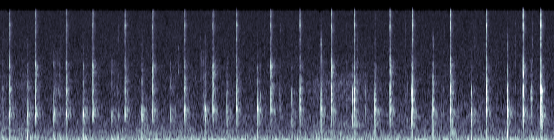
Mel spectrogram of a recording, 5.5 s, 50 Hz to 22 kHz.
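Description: A red camo plastic PS4 game controller is held up in both hands while fingertips click its triggers and shoulder buttons. Quick, dry plastic clicks with a bright, high edge come in an irregular stream over a soft low background hum, each one dying away almost instantly.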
